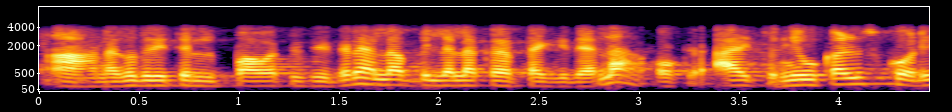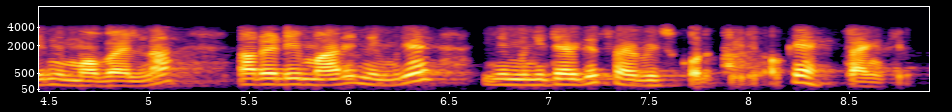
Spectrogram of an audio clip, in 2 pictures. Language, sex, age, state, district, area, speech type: Kannada, male, 30-45, Karnataka, Chikkaballapur, rural, conversation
